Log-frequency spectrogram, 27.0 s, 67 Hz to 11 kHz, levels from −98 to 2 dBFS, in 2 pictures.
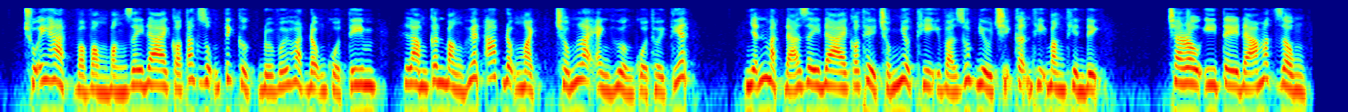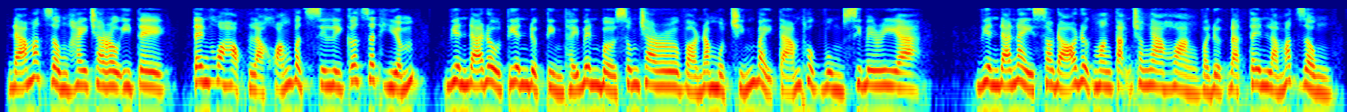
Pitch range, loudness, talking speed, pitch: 195-245 Hz, -18 LUFS, 230 wpm, 220 Hz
